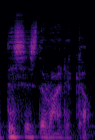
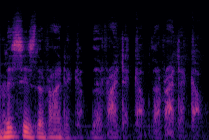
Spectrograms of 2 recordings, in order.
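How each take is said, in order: First: Hushed, breathy whisper of the Ryder Cup; whispered passion, no accent; whispering Seve. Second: Soft repeated whisper, fading; whispering Seve again. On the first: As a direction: breathe it like a legend on his sickbed. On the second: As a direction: whisper it over and over, softer each time. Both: Retold or imitated. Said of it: "I can't do an accent".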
